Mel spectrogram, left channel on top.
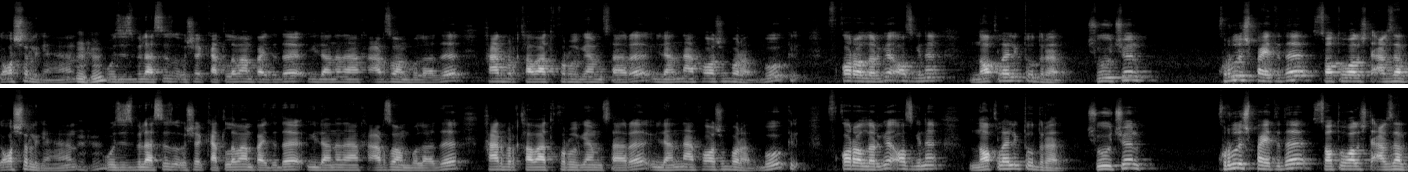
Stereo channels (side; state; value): both; normal; correlation 0.67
